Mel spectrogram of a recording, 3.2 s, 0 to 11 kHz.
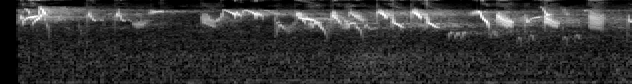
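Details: A Japanese wagtail in Shikokuchuo, Japan, at 08:25 on 23 May, heard for the first time in a long while, gives a rapid run of high, sharp chirps and twittering phrases over a low steady hum.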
